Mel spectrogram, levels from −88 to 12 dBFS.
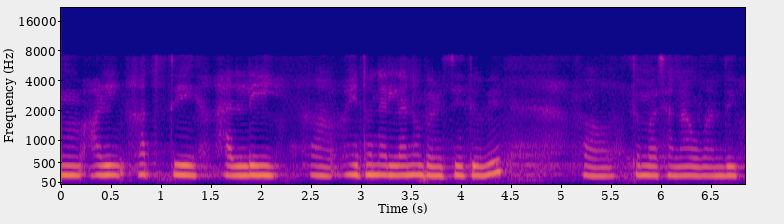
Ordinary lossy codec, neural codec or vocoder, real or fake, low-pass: none; codec, 24 kHz, 0.9 kbps, DualCodec; fake; 7.2 kHz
